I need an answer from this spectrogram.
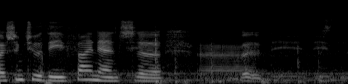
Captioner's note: speaking French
